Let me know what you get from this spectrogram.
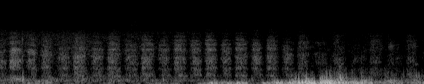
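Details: A dog pants at a dog run in October, on the day its play pool is taken down as the weather cools. The breaths are quick and rhythmic, about four per second, with low rumbling background noise that grows louder near the end.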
